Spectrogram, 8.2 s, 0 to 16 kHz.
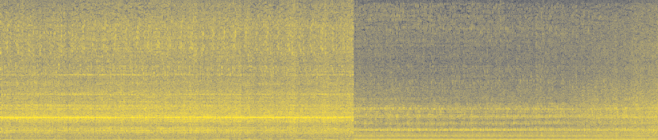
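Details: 2011 BMW E90 M3 at first start just after a VF Engineering supercharger install: smooth steady idle with a constant high-pitched supercharger whine riding over it; normal supercharged idle with supercharger whine.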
